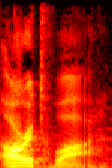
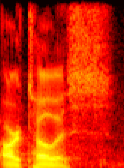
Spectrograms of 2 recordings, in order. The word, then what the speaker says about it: Artois: pronounce it Stella ardois phonetic pronun pronun pronunciation um artoa what the okay it's Stella artoa this looks if you read it literally it's Stella Artois I'm calling it Artois why would you name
